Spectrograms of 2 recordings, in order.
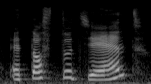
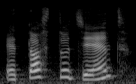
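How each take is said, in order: First: Slower, each syllable of 에떠 스투젠트 laid out clearly; slow repeat for learners. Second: Said in the usual way. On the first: Shown as a demonstration. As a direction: spell out 에떠 스투젠트 slowly for students to copy. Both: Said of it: "제가 두 번씩 읽을 테니까".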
